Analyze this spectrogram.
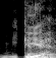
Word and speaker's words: Mikael: I mean, even Michael, we've been saying Michael, but it's like Mikael or something.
